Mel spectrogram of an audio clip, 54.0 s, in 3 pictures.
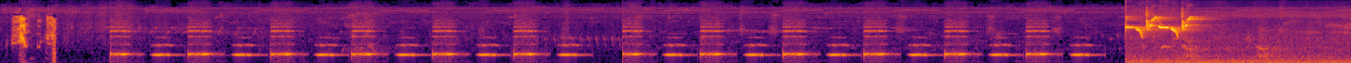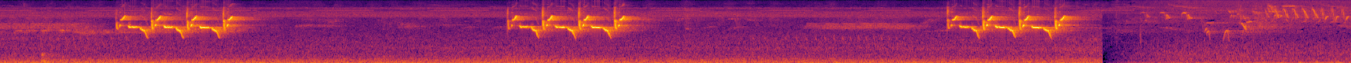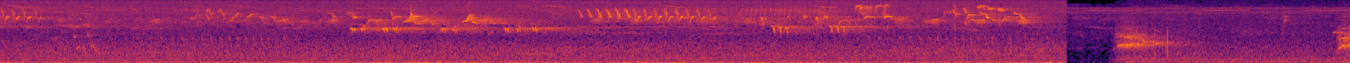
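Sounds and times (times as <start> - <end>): bird calling in falling notes: 8.3 - 32.7
birds chirping and singing: 15.0 - 50.2
low background hum: 15.0 - 50.2.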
